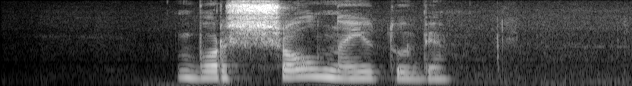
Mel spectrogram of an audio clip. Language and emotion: Russian, neutral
